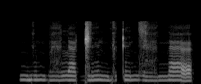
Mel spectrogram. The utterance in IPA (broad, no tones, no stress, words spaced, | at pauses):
ŋɡĩmbæ̤ læɡ͡ǁẽ ŋɡi̤ʈĩnzæ̤ n̪æ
